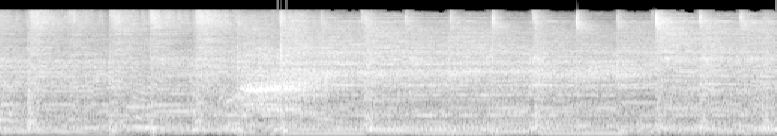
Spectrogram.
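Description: Hardcore punk band playing live: distorted guitar and bass holding low notes over a drum kit, with cymbals struck on a steady beat.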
